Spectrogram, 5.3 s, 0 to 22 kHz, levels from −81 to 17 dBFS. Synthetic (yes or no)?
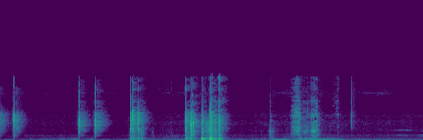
no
